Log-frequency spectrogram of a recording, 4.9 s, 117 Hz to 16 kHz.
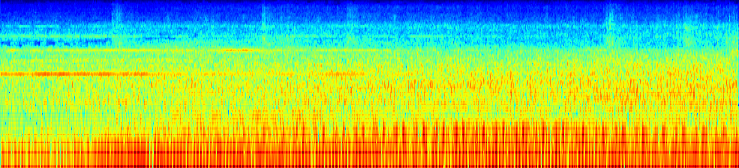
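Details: VGT-turbo 12-valve Cummins diesel idling on a hill while bleeding coolant and warming up, exhaust heard; steady even low rumble with no puffing or ticking, healthy exhaust with no leaks.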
